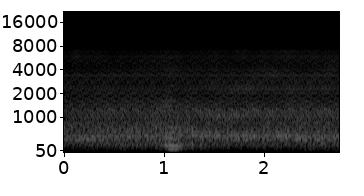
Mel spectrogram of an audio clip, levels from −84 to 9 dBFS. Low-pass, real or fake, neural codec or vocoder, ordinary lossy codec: none; fake; codec, 16 kHz, 0.9 kbps, LongCat-Audio-Codec; none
